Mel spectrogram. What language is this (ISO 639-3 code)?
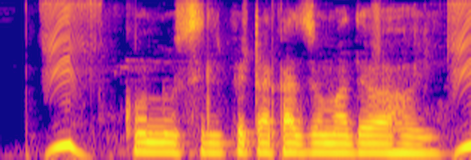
ben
